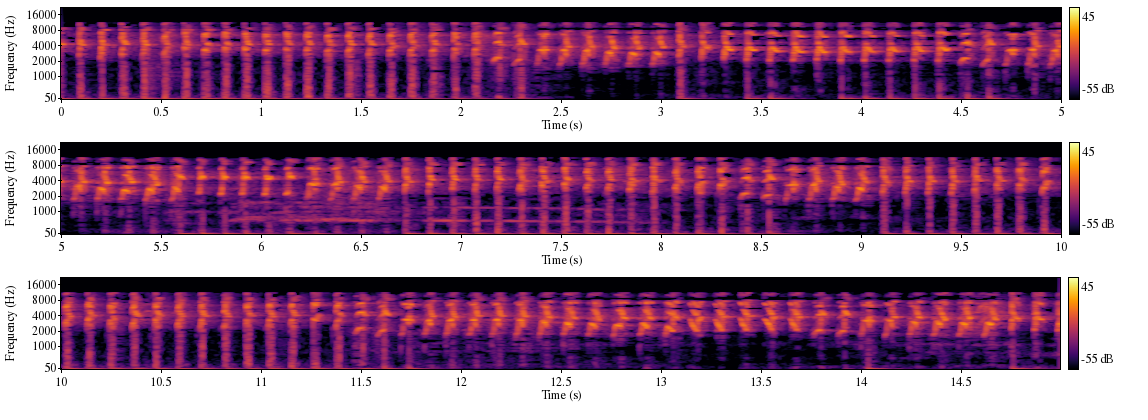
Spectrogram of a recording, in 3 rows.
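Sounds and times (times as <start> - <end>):
fighter-type lovebird giving a long chattering call: 0.1 - 14.9.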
